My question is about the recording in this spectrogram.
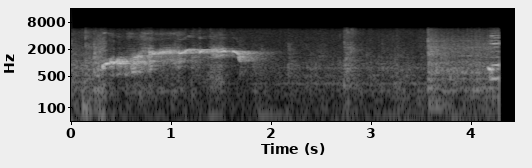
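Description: A young child's high-pitched wordless squeal that rises, holds for about a second and then breaks off, followed by a soft rustle near the end.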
